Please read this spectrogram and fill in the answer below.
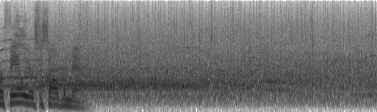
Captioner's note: audience cheers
